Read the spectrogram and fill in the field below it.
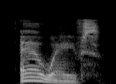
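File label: "airwaves", British English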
